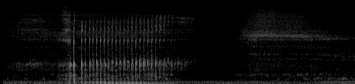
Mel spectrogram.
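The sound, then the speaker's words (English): Loud snoring with a rattling, buzzing pulse on the inhale, followed by a brief pause and a softer, breathy exhale. No one speaks. “You are right there, baby, snoring it up in the rocking chair.”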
